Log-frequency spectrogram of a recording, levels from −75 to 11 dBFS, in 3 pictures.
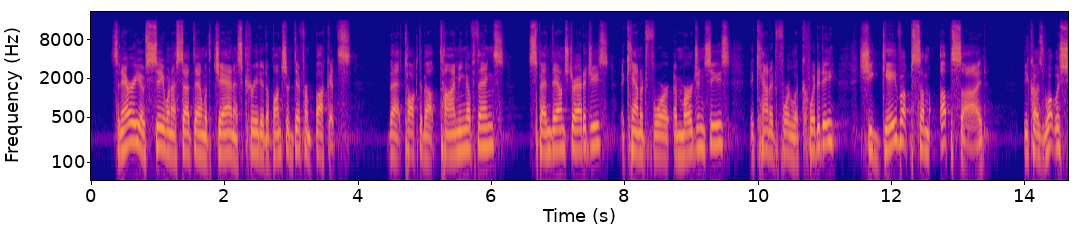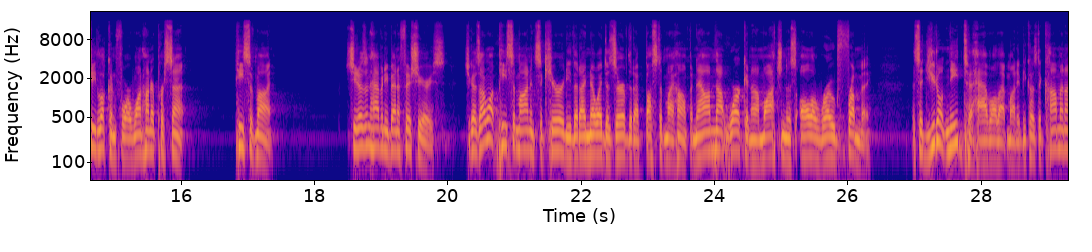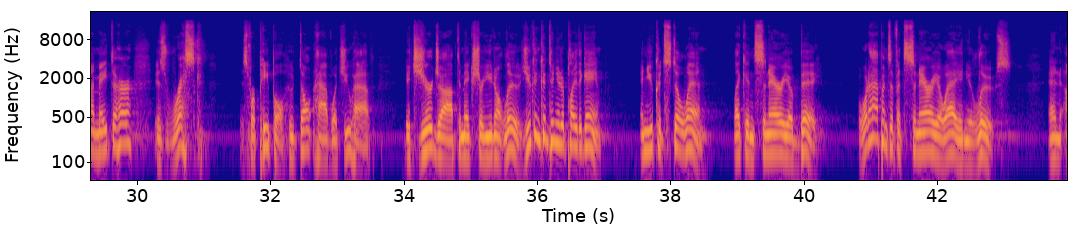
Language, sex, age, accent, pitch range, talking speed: English, male, 50-69, American, 130-210 Hz, 200 wpm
